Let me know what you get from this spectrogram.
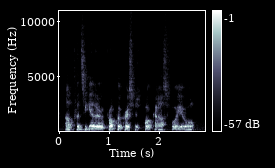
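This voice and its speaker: A man speaks in a somewhat breathy voice. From northern England, Carlisle. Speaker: game developer streamer. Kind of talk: casual live stream chat.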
